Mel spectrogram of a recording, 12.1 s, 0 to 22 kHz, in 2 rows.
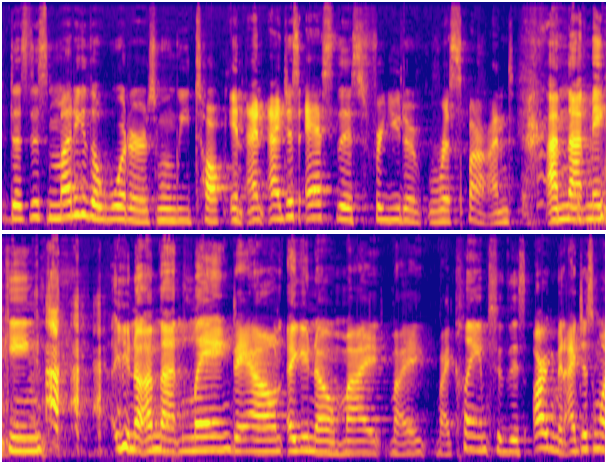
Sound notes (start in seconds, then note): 5.2 laughs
